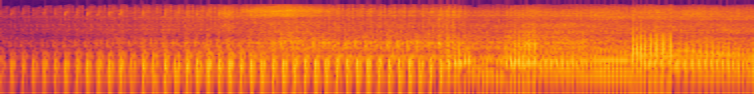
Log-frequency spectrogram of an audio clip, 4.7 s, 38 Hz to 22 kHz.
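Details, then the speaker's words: Honda 250 quad idling: crisp, even single-cylinder thump with a couple of clean throttle blips settling back smoothly; runs healthy, normal idle. "sounds pretty good my tire is also off the bead we're already doing wheelies on the thing"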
